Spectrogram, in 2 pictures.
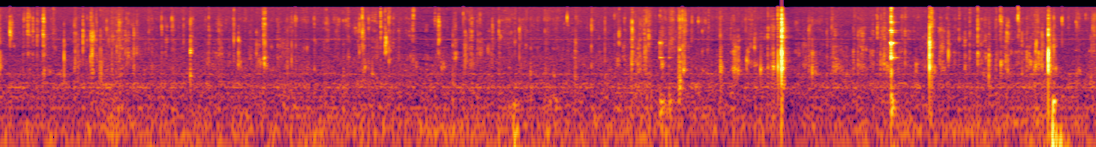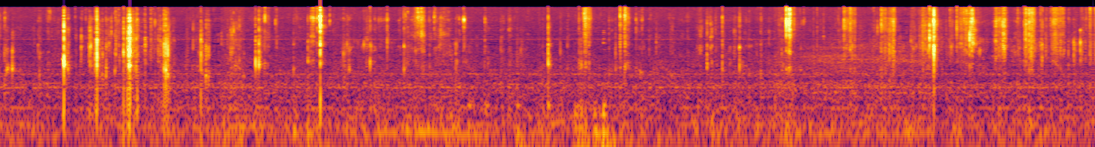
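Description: A corgi chewing and crunching raw food, with irregular sharp crunches and clicks of teeth and tongue against a ceramic plate. The crunching comes quicker and denser over the last few seconds as it bites into a capelin.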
